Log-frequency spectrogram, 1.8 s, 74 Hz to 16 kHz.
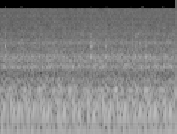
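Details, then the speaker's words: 1999 Ford F250 5.4L V8, after an EGR valve fix for surging/rough idle, in closed loop with fuel trims relearning: smooth, even idle with no misfires or shaking; the surging is fixed and it sounds normal. "this is how it V supposed to sound very nice nice and even no misfires no shaking at"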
